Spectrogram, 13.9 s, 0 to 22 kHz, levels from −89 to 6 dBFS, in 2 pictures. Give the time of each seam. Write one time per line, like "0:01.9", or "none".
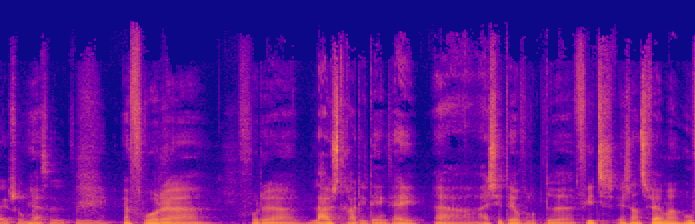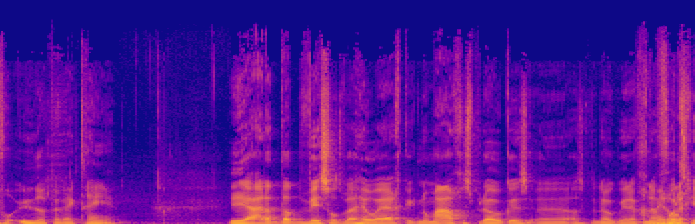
0:04.2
